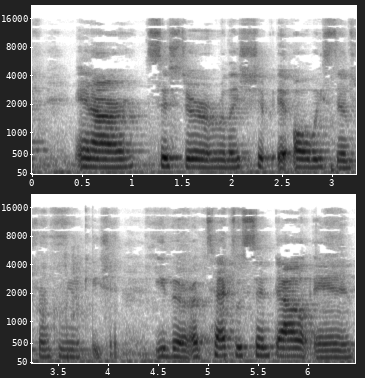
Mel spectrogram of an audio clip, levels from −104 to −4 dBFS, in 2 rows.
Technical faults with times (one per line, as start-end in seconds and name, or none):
3.85 dropped buffer (overrun)
5.27 dropped buffer (overrun)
